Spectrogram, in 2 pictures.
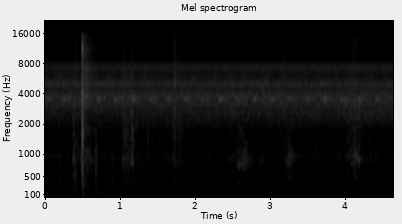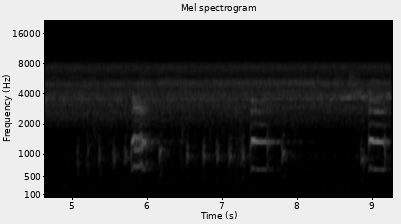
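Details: Wild chickens from a flock found near a forest work place, the chicks captured to be tamed; quiet insect drone and scattered taps first, then three short, whistled two-tone calls at the end.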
